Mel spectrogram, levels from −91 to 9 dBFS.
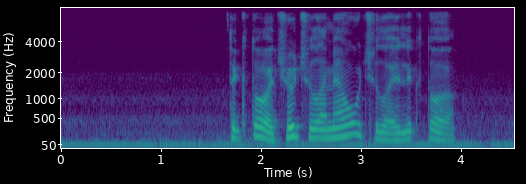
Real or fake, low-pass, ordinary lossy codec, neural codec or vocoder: fake; 7.2 kHz; none; codec, 16 kHz, 8 kbps, FunCodec, trained on LibriTTS, 25 frames a second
